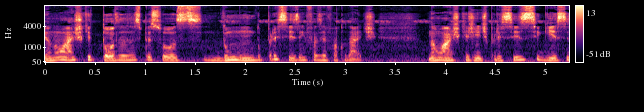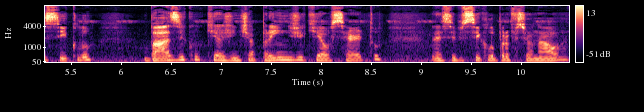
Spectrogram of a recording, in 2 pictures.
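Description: A man's fairly high-pitched, somewhat breathy voice at a fairly quick pace, with ordinary pitch variation. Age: 20s. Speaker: podcaster. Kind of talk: solo podcast monologue. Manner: hesitant, many fillers.

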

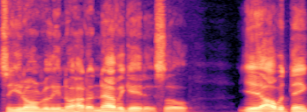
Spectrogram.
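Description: This man speaks with a Chicago urban accent at a medium pitch, his intonation fairly even. The recording is very clean, with a silent background. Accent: Chicago urban American English. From Chicago west side, US Midwest. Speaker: rapper and actor. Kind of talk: casual interview chat. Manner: fast talker, casual.

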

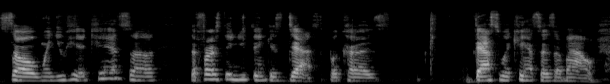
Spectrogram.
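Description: At a moderate pace, a woman with a New York accent speaks at a medium pitch with ordinary pitch variation and a bright, sharp tone. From Harlem, New York. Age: 50s. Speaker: author and breast cancer survivor. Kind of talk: casual interview.

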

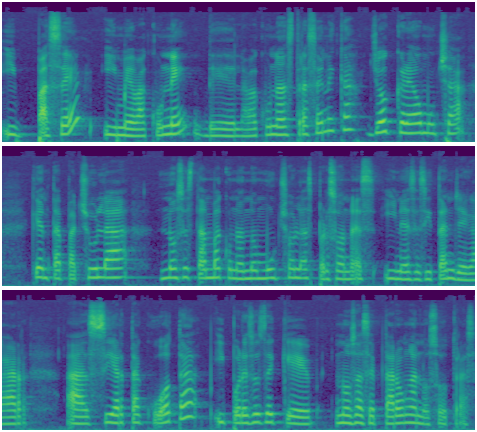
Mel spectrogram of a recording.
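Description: A plain, everyday voice speaks at a fairly slow pace. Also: woman, fairly high pitch for a woman, ordinary pitch variation. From Guatemala. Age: 20s. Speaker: podcast host. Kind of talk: casual monologue.

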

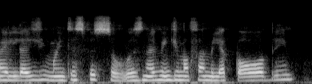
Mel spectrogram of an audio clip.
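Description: A woman's dark, mellow voice at a medium pitch, delivered in a flat monotone. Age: 20s. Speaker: city council candidate. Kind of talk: interview.

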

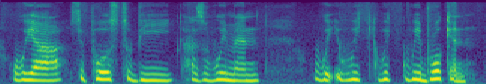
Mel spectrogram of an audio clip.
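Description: Very slowly and somewhat breathily, a woman speaks at a fairly high pitch with fairly even intonation. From Côte d'Ivoire. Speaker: life coach. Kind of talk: motivational talk.

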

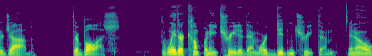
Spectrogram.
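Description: A man with a plain, everyday voice speaks fairly slowly at medium pitch, with ordinary pitch variation. The sound is dry and close with no echo, on a very clean recording with a silent background. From Youngstown, Ohio. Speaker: corporate executive. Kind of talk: interview. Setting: studio.

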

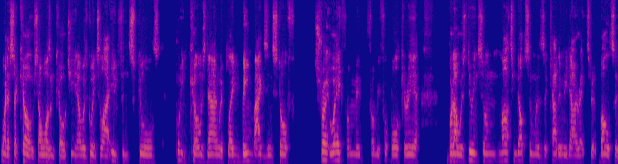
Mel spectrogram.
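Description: A man with a Sheffield accent talks fairly quickly in a fairly high, monotone, flat voice. The sound is dry and close, with no echo. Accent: Yorkshire (Sheffield) English. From Yorkshire, Sheffield. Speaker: former footballer and scout. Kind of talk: interview.

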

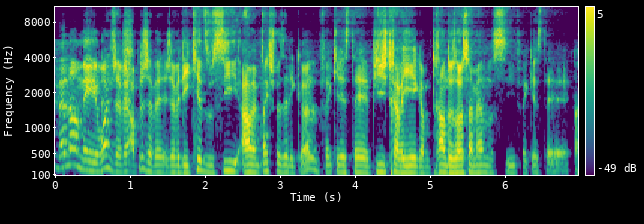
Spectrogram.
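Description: Barely pausing at all, a man talks at a very fast pace, his fairly high pitch showing ordinary variation. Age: 30s. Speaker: comedian. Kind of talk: casual chat. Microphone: poor recording audio.

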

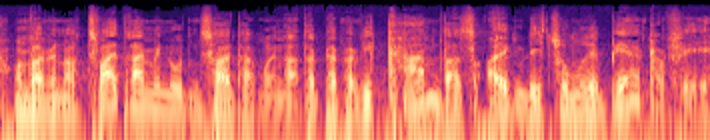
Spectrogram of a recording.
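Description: At a moderate pace and with hardly any pauses, a man uses an ordinary speaking voice at a medium pitch with lively intonation. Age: 60s. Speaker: podcast host. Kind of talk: casual interview. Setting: studio.

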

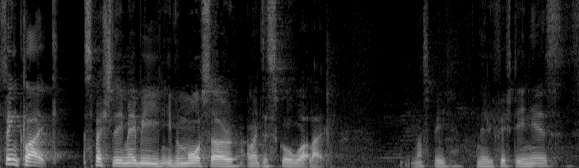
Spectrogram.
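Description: A man with a southern English accent speaks at medium pitch in a dark, mellow tone. His pace is fairly quick, yet he leaves long, frequent pauses. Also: ordinary pitch variation, big swings in loudness. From southern England, Hertfordshire. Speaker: football brand ambassador. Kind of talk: casual interview.

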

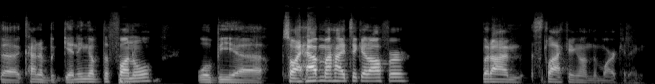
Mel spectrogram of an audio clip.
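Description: On a very clean recording with a silent background, a man with an unremarkable speaking voice talks at a medium pitch with lively intonation. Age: 20s. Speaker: podcast host and coach. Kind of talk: casual interview.

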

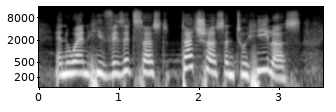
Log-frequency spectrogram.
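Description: A woman speaks at a fairly slow pace with ordinary pitch variation against noticeable background noise. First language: not English. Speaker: preacher at a religious retreat. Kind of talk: sermon. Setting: church.

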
